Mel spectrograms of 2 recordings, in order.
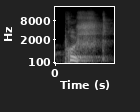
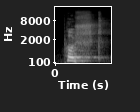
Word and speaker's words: pushed: Pushed, pushed. Here the last sound is sh, so pushed.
